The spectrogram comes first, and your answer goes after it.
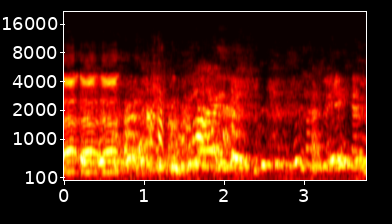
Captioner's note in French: rires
